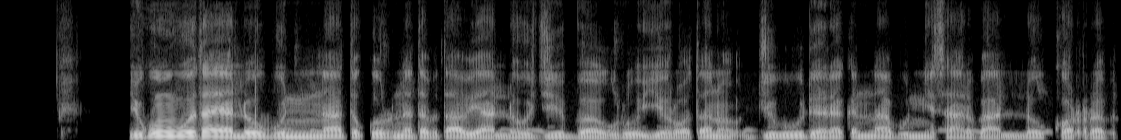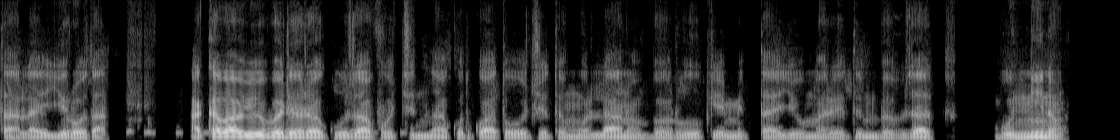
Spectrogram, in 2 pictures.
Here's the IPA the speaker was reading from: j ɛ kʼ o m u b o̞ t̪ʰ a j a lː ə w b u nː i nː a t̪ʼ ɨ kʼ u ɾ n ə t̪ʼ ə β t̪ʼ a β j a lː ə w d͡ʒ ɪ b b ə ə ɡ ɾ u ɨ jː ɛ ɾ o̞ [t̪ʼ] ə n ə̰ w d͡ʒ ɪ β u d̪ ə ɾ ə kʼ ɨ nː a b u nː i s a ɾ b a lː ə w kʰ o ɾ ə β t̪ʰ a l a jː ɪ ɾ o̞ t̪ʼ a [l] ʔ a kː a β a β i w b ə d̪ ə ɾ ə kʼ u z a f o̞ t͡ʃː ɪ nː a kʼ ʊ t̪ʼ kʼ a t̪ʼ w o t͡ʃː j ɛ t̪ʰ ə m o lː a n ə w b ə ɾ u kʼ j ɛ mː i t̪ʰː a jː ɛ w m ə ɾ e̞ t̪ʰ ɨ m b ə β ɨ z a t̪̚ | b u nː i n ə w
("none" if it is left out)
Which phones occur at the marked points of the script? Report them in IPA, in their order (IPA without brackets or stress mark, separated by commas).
t̪ʼ, l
